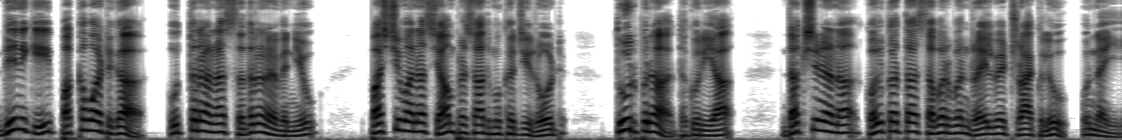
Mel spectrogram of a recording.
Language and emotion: Telugu, neutral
